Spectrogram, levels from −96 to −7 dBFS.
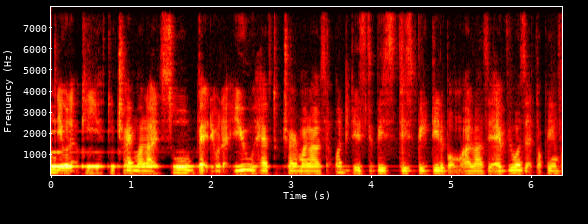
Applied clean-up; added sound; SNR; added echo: neural mask model RNNoise.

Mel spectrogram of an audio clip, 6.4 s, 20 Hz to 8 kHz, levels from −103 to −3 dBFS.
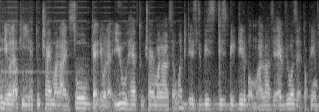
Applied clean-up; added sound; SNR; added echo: neural separator model SepFormer DNS4.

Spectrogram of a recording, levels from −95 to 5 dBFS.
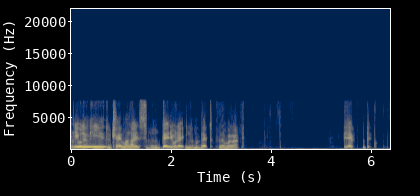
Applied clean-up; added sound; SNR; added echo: neural diffusion model UNIVERSE++.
